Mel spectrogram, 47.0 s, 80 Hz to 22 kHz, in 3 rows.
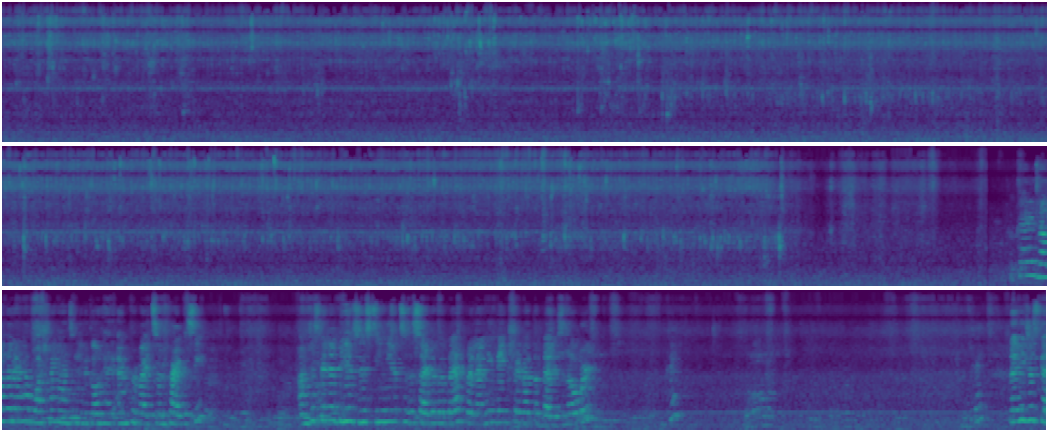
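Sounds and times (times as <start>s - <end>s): faucet running: 0.0s - 27.6s.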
